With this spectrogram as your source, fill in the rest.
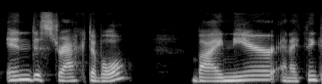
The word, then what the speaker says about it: Nir: and the other one is called indistractable by near and i think it's pronounced al but it's nir is his first um name and he has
